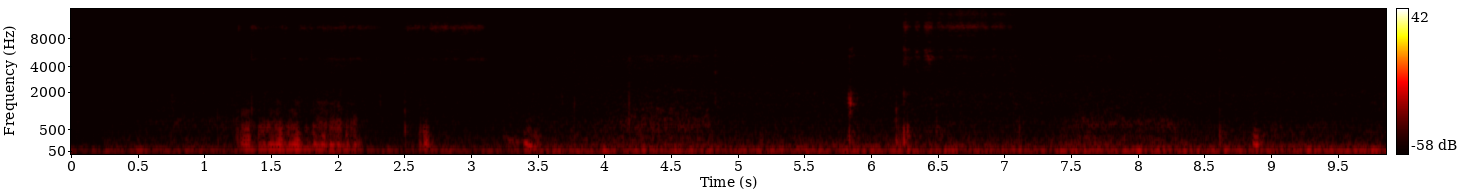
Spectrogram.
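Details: Female Yorkshire Terrier asleep indoors with her eyes open, breathing in soft, low snoring rasps and snuffles, with a few louder breathy bursts spaced unevenly across the quiet recording.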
